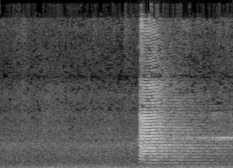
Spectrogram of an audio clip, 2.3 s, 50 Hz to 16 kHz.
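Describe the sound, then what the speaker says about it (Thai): Passenger train 302 arriving at Bang Sue station in Bangkok: a continuous low rail rumble, then a loud horn blast that starts partway through and holds to the end. "ขบวน 302 มาแล้วนะ เป็น หัวจักพันสตอมนะครับทำขบวน"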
